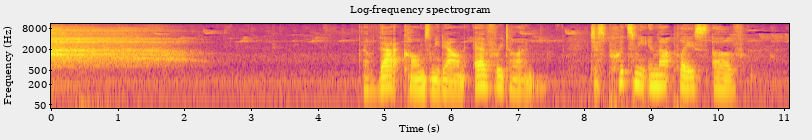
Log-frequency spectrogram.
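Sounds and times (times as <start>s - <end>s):
deep breath in through the nose, then breathing out: 0.0s - 2.4s
speech: 4.7s - 7.4s, 8.1s - 10.4s.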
